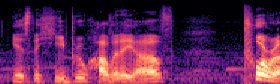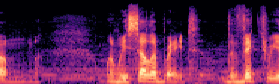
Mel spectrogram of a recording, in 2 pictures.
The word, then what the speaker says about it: Purim: The first syllable is pu, and the second syllable is reem, mitsuyan. The resh with the Heereek followed by a final mem is reem. You put the word together and you get Purim, Purim.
